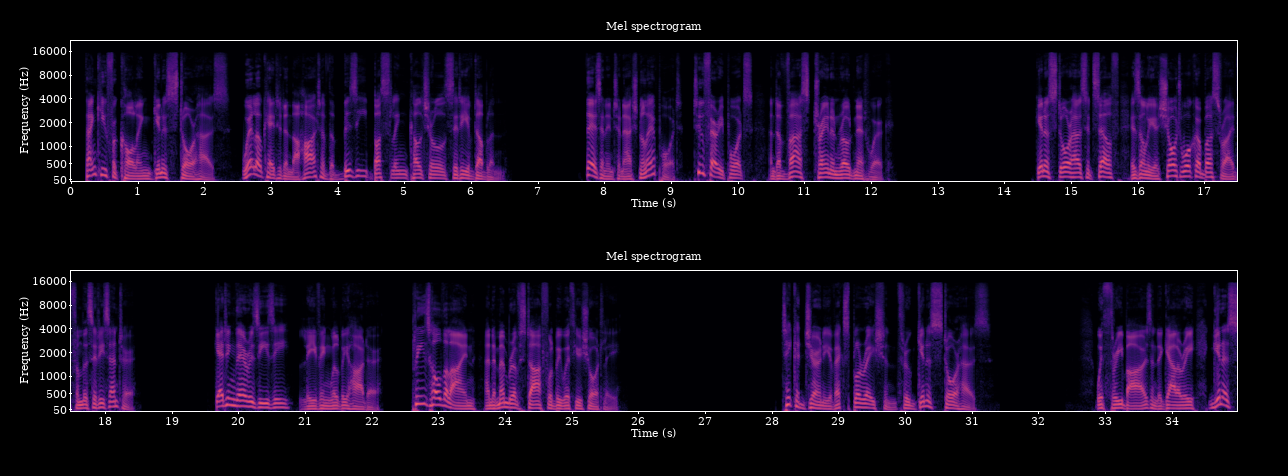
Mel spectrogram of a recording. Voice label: Male Irish Warm Southern VO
